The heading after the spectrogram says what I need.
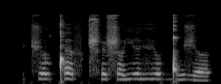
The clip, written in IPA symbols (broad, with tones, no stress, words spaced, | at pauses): t͡ʃʊ˨lǃɛ˨fʈ͡ʂʰɪ˨ʂ ə˨jɪ˧vʲo˧ɡ͡ǃʏ˧ ʒə˨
